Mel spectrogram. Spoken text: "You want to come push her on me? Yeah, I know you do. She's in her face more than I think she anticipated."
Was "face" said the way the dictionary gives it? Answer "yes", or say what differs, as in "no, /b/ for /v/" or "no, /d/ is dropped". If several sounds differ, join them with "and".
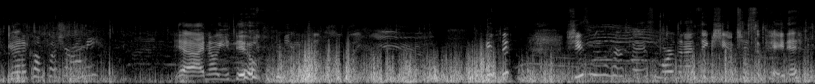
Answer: yes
